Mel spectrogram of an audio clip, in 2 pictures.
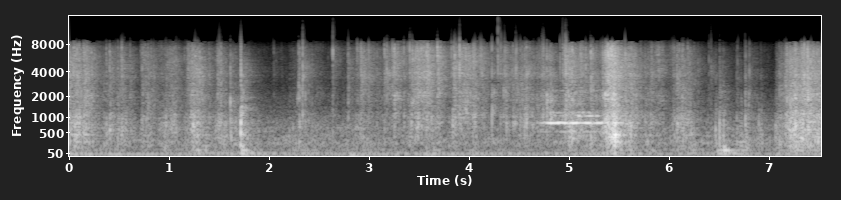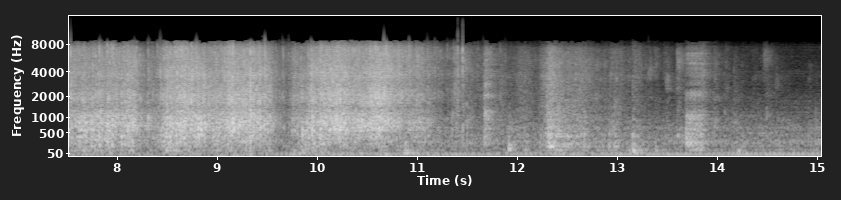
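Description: Foil card packs crinkle and rustle loudly in hands close by.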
